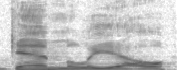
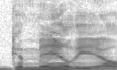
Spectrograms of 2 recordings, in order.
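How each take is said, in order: First: Gamaliel stressed on the first syllable, "GAM-lee-el", slower; alternative pronunciation. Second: Gamaliel stressed on the second syllable, "guh-MAY-lee-el"; first pronunciation. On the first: Preacher offering another reading of a rabbi's name, Gamaliel as GAM-lee-el. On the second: Preacher trying one reading of a rabbi's name, Gamaliel as guh-MAY-lee-el. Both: Shown as a demonstration. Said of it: "however you say it".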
